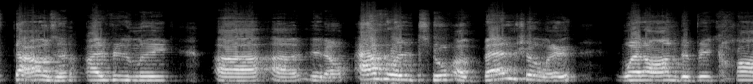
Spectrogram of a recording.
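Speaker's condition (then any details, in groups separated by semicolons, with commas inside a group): Cerebral palsy; from birth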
